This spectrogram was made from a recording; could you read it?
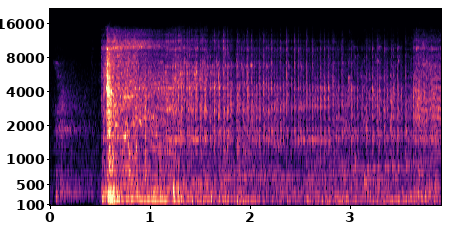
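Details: Household supply tested while air is purged: sudden rush as the water comes on, settling to a soft even hiss with no whistle or hammering. Normal flow.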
